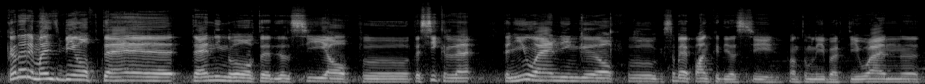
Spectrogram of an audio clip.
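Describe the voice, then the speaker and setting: Bright-voiced man commentating on a game. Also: a little high, slight background noise. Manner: halting, thinking aloud. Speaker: game streamer. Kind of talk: casual live gameplay commentary. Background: faint game music.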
